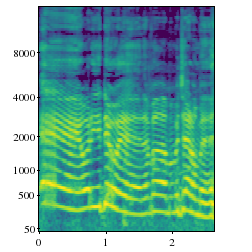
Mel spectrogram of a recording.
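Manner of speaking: bad put-on Italian accent. Recalling a show with italian characters, a performer reenacts a line, bad italian accent. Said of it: "the director wanted the characters to be Italian with an Italian accent".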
